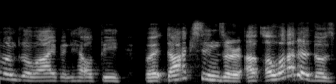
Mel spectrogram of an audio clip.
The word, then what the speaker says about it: dachshund: Well, we had they had two dachshun. So, the thing about my mom grew up with dachshunds. So, every pet we've ever had Well, I had you pronounce boxins.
